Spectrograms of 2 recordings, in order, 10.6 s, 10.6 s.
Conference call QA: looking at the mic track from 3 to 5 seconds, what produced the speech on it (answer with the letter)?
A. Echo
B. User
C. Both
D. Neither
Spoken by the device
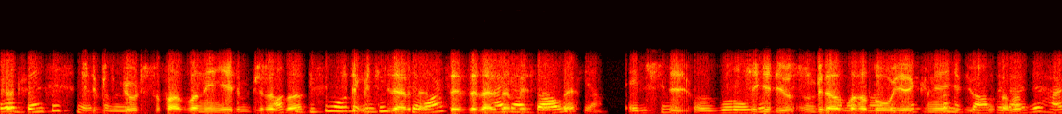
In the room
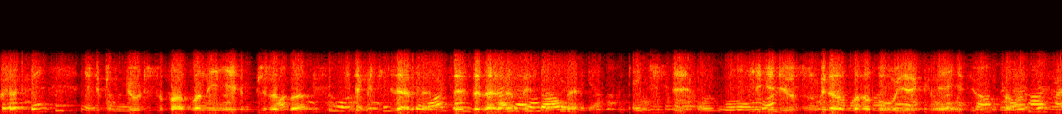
C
